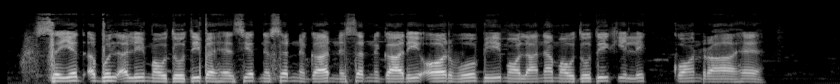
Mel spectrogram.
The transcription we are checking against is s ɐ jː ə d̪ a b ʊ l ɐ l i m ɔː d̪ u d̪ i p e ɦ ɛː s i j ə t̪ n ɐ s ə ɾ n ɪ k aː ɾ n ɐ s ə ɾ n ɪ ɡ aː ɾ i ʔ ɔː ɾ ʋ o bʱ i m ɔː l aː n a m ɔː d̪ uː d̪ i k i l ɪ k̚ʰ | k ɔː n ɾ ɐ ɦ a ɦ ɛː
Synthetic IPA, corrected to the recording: s ɐ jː ə d̪ ɐ b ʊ l ɐ l i m ɔː d̪ uː d̪ i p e ɦ ɛː s i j ə t̪ n ɐ s ə ɾ n ɪ ɡ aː ɾ n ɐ s ə ɾ n ɪ ɡ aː ɾ i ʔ ɔː ɾ ʋ o bʱ i m ɔː l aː n a m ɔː d̪ uː d̪ i k i l ɪ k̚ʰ | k ɔː n ɾ ɐ ɦ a ɦ ɛː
